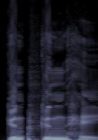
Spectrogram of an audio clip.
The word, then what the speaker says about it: Geun-hye: Geun-hye.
